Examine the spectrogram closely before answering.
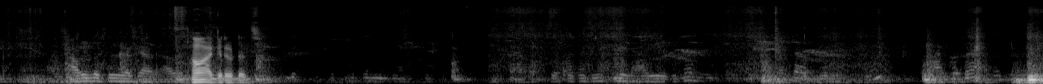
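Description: Plastic sheeting rustles.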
